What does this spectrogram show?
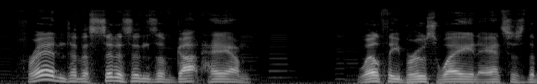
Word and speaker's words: Gotham: Well, most people pronounce it Gotham. Wrong. Gotham. Gotham.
